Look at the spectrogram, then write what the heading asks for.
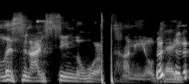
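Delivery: put-on grumpy, raspy old dog voice. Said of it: "She smokes and she just".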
